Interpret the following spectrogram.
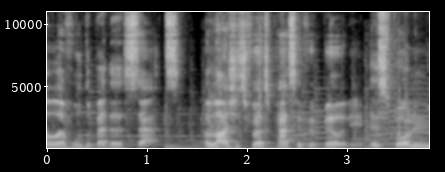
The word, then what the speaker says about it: Illager: Illager, pronounced Elijah, is the first, cheapest, and best performing captain.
